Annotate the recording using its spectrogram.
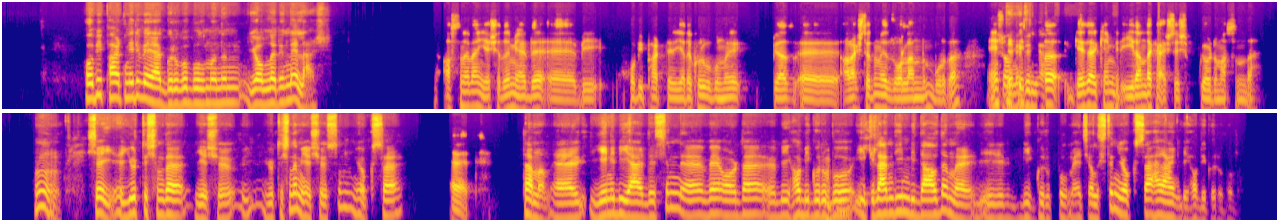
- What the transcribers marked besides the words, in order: none
- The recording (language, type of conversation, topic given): Turkish, podcast, Hobi partneri ya da bir grup bulmanın yolları nelerdir?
